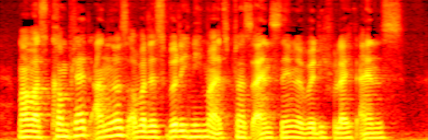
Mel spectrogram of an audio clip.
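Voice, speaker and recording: A man's medium-pitched voice in a Berlin accent. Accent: colloquial dialect, saying dit and wat. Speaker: podcast host and dental student. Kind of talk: casual chat.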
